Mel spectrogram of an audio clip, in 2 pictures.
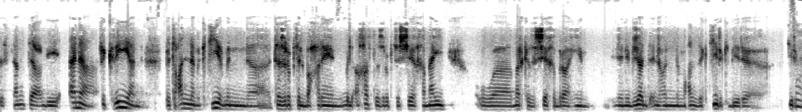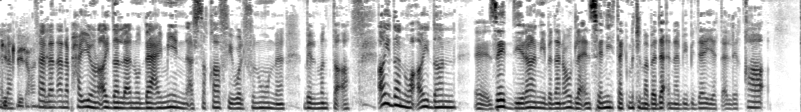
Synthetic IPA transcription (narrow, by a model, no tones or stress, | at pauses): bɪst̪amt̪ɪʕbiʔanafɪkɾɪjːanb̥ɪt̪ʕalːamkt̪ʰiːɾmɪnt̪aʒɾɪbt̪ɪlbaħɾeːnbɪlʔɑxɑsˤt̪aʒɾɪb̚t̪ɪʃːeːxmajwmɑɾˤkazɪʃːeːxʔɪbɾɑːhiːm | jaʕnibʒad̪ːʔɪlhʊnmʕazːakt̪ʰiːɾkbiːɾḛkt̪iːɾkʕːɾkbiːɾʕanːfɪʕlanʔanabħajːiːʊnʔɑjd̪ˤɑnlaʔanːʊd̪aːʕɪmiːnʔaθːaqɑːfiwɪlfʊnuːnbɪlmɪnt̪ˤɑ̰ʔɑ̰ʔɑjd̪ˤɑnwɪʔɑjd̪ˤɑn | zeːt̪̚d̪iːɾaːnibɪd̪ːanʕuːd̪laʔɪnseːnɪjːt̪akmɪt̪lmabad̪aʔnabɪbɪd̪aːjaʔalːɪqɑːʔ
